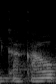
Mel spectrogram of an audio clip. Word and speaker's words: cacao: and they encountered also the cacao plant Cacao is the right right pronunciation here but um so yeah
